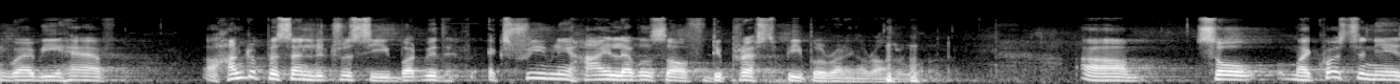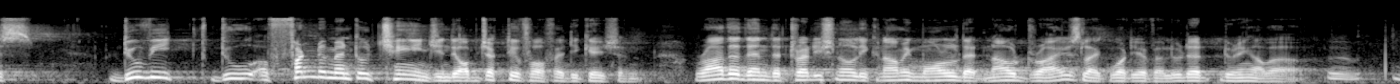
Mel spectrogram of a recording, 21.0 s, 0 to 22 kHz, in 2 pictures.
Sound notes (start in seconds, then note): 6.6 Sadhguru laughs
